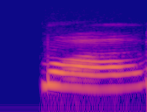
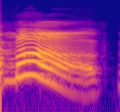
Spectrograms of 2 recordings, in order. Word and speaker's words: mauve: Mauve. – I forgot how you say it already. Mauve. Just mauve, man. No extra syllables.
